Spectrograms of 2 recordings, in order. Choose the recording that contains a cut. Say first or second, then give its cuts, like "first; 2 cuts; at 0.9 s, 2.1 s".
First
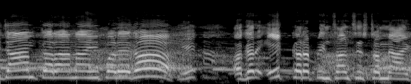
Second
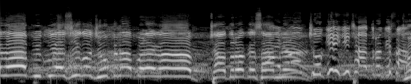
first; 1 cut; at 1.8 s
